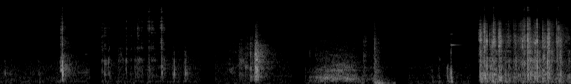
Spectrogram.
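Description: Small ASMR handling sounds: sharp clicks and taps as a plastic shaker lid is pressed onto a glass spice jar, a few knocks and scrapes of containers, then a dense rattling clatter near the end.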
